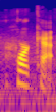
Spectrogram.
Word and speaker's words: Hurkacz: And a new player just recently, Hubert Hurkacz. – Yes. – Did I say it correctly? – You did.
